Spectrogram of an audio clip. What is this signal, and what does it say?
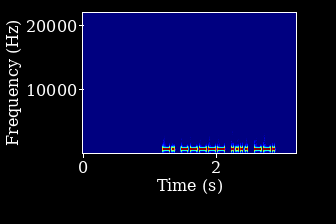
Morse code, heard as a keyed tone, about 34 wpm, 700 Hz. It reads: N0HG
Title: USA Call Signs - 4 Characters - 4x Character Spacing - 35wpm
